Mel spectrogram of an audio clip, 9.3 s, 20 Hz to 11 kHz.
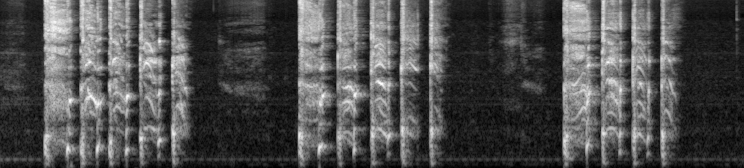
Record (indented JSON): {
  "cough_length": "9.3 s",
  "cough_amplitude": 32768,
  "cough_signal_mean_std_ratio": 0.5,
  "survey_phase": "alpha (2021-03-01 to 2021-08-12)",
  "age": "18-44",
  "gender": "Female",
  "wearing_mask": "No",
  "symptom_none": true,
  "smoker_status": "Never smoked",
  "respiratory_condition_asthma": false,
  "respiratory_condition_other": false,
  "recruitment_source": "REACT",
  "submission_delay": "18 days",
  "covid_test_result": "Negative",
  "covid_test_method": "RT-qPCR"
}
